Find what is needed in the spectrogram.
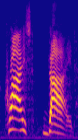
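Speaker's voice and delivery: ordinary delivery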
